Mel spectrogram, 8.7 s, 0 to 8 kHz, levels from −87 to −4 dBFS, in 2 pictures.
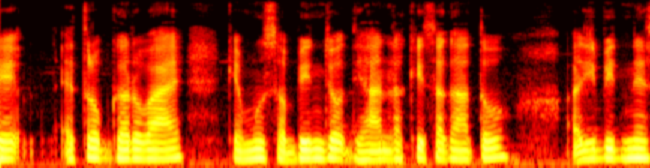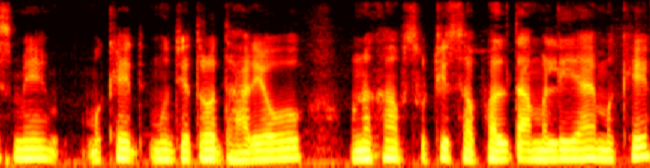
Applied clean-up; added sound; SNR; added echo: none; none; none; none.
